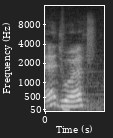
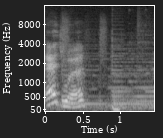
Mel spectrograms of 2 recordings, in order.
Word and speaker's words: Edgeworth: oh what the hell Edwards I think Mr edworth oh that way uh Mr Edgeworth I brought you your tea huh what's it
